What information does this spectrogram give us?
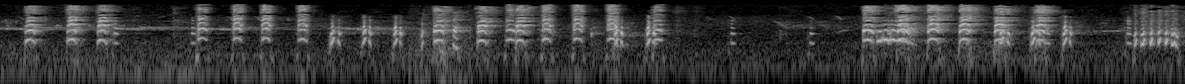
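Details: Common moorhen calling: rapid series of harsh, clucking notes repeated several times a second in bursts, with brief pauses between runs and a short, drawn-out squawk near the end.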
